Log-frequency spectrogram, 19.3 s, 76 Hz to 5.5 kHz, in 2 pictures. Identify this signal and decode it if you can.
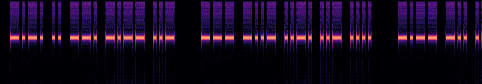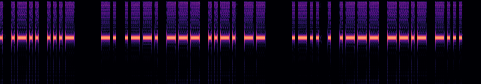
Morse code, heard as a keyed tone, about 20 wpm, 800 Hz. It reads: CIGYU OXFUH YDILV NPOFM LEJQB
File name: cours-1584-teste-chiffre-vitesse-19mpm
